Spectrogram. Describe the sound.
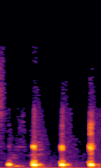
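A voice imitates a tape rewinding with four short, clipped vocal bursts in quick, evenly spaced succession, sounding somewhat chirpy, with no other talk.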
